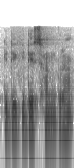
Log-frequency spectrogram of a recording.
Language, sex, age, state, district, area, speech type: Bodo, male, 18-30, Assam, Kokrajhar, rural, spontaneous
